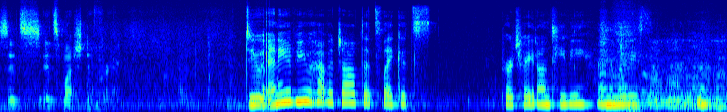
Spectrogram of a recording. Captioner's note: laughter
